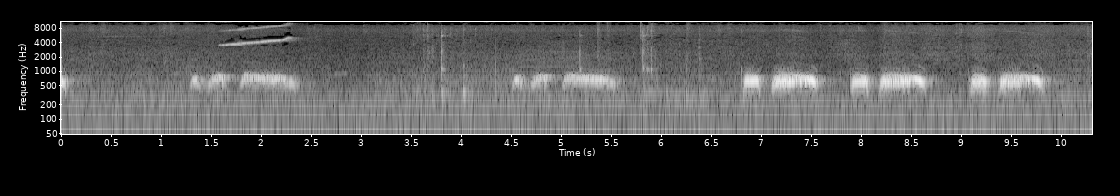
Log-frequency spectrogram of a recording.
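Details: Spotted dove giving its five-note cooing, rendered locally as "cục... cu cu...cu ...cu". Soft, low, hollow coos come in short groups, with a longer run of evenly spaced notes near the end. A faint high rising whistle from another bird is heard early on.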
